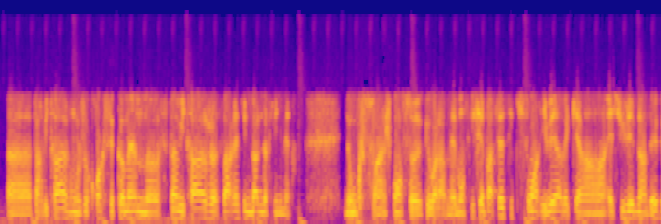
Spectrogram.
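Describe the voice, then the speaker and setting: This man has a normal speaking voice pitched at a medium level. His intonation stays fairly even, and he talks at a moderate tempo. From Brussels, Belgium. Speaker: caller, bike shop owner. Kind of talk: phone call, explaining. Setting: phone call.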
